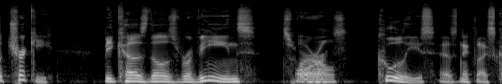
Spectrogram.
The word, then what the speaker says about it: coulee: It's conducive to a north wind, but it's also tricky because those ravines, swirls, coulees, as Nick likes to call them.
